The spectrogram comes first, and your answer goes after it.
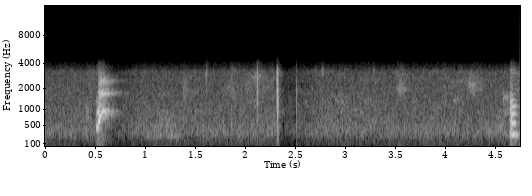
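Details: Papillon puppy named Hoppy, 42 days old, exploring a room indoors; a few short sharp yips or barks, one near the start and one at the end, with faint clicks and room noise between.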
